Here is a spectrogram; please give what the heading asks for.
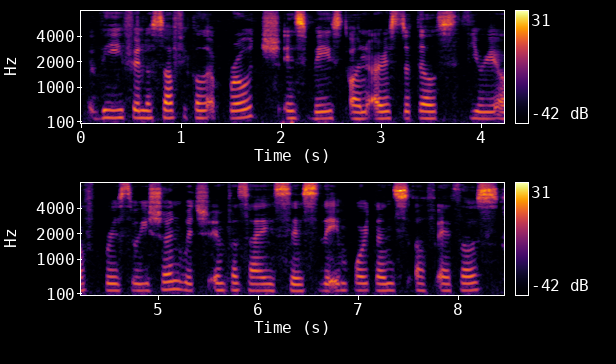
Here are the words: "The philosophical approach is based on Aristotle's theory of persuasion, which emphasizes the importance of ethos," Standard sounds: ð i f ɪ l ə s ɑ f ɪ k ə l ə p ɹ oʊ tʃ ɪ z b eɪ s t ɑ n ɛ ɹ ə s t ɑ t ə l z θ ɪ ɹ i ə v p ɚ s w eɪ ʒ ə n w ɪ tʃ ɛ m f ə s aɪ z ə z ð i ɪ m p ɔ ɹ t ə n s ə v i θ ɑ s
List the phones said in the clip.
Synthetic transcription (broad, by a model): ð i f ɪ l ə s ɑ f ɪ k ə l ə p ɹ oʊ tʃ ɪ s b eɪ s t ɑ n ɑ ɹ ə s t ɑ t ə l s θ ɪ ɹ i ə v p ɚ s w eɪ ʃ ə n w ɪ tʃ ɛ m f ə s aɪ s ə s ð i ɪ m p ɔ ɹ t ə n s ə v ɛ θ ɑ s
